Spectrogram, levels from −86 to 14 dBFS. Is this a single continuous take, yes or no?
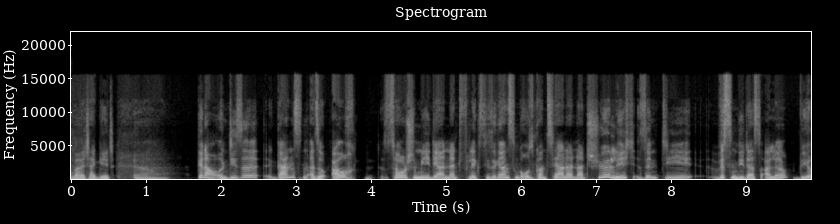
yes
